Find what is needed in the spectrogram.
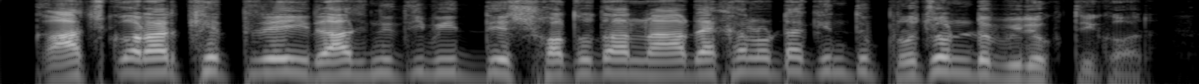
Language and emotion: Bengali, angry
